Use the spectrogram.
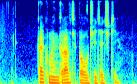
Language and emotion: Russian, neutral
